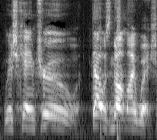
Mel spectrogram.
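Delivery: loud, high indignant complaint; outraged protest. Real, not acted. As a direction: protest the unfair twist. Game twists his wish, outrage.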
